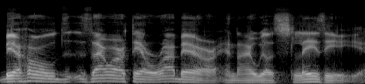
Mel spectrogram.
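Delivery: put-on French accent. Retelling what he said in a scripture verse, the speaker uses a french accent. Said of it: "he did say in his fre- French accent".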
